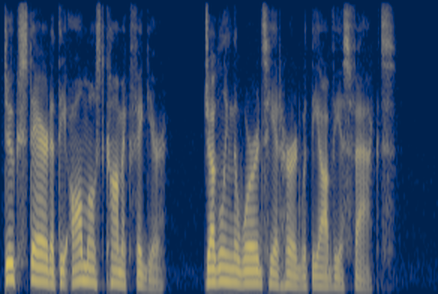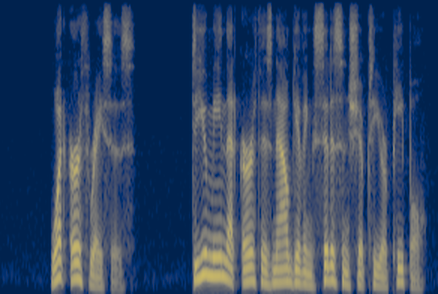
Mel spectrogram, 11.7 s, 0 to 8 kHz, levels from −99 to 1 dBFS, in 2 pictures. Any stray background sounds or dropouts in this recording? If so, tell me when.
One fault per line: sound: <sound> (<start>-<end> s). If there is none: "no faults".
no faults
